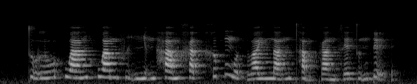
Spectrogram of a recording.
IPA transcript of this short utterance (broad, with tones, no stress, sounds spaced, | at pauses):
t̪ ṵ˧˨ l u˨˦ h w a˨˦ ŋ h w a˧ m f ḭ˧˨ ɲ ə̰˧˥ n h a˨˦ m x a˨˩ t̚ x ə˦˥ p̚ ŋ o˨˩ t̚ v a˧ j n a˨˦ n t̪ʰ a̰˧˨ m k a˨˩ n s e˧ t̪ ə̰˧˥ n ɗ ḛ˧˨ ʔ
